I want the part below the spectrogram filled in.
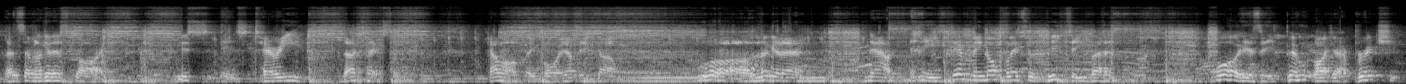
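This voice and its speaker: A middle-aged man with a fairly high voice works a live crowd at a stage show, cracking jokes and calling out to the kids. Music plays behind him while he talks. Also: measured pace, long pauses. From New Zealand. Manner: jokey showman, addresses kids and audience. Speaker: sheep show presenter.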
